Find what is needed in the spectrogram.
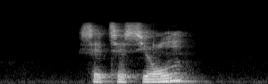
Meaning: secession
- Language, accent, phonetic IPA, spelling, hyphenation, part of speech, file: German, Austria, [zet͡sɛˈsi̯oːn], Sezession, Se‧zes‧si‧on, noun, De-at-Sezession.ogg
